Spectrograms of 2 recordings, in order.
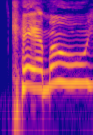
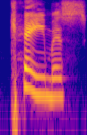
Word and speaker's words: Camus: like some non-french speakers mispronouncing his name camis cause it's spelled c-a-m-u-s came it's like kingsley amos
